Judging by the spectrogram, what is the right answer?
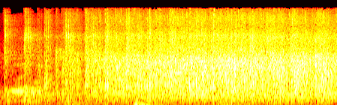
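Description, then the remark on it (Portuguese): An audience breaks into applause for God, the clapping starting a little scattered and quickly swelling into a dense, steady roar of many hands that holds for several seconds. “Vocês devem aplaudir a Deus e celebrar seu nome.”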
